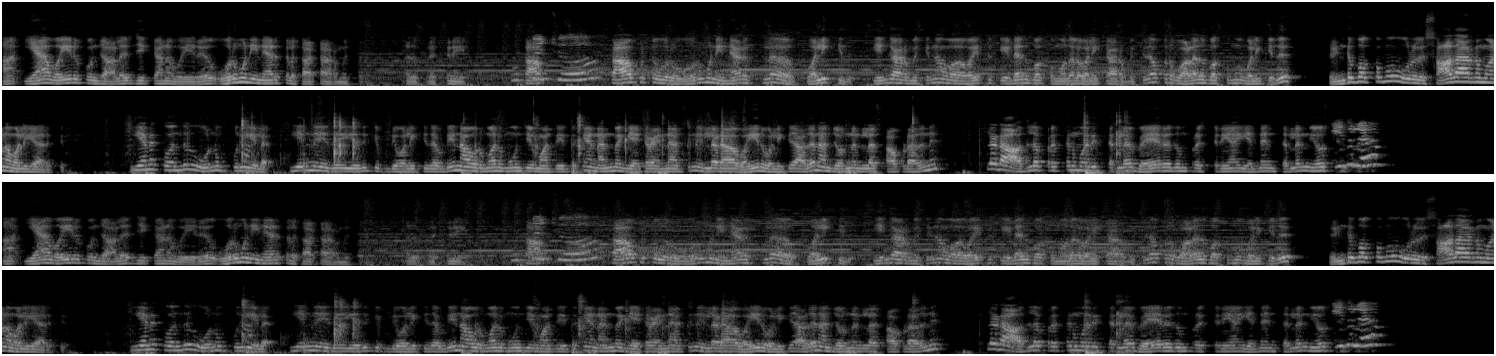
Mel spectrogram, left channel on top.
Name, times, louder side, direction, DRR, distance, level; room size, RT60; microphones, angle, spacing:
voice 1, 0.0-3.5 4.0-4.6 5.2-5.4 6.1-12.9 13.3-15.4 16.2-24.3 24.8-28.2, left 3 dB, 45° left, 0.5 m, -32 dB
sound 1, 3.5-12.9, equal, 85° right, 2.3 m, -44 dB
voice 2, 5.1-6.0 17.3-17.4 28.2-28.7, left 2 dB, 10° left, 0.8 m, -33 dB
sound 2, 13.5-13.6 13.8-14.0 15.5-26.7, left 4 dB, 65° left, 0.8 m, -43 dB
3.8 x 2.7 x 3.6 m
head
